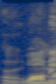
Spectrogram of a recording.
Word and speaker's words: Ramaswamy: Is it Ramaswamy? – Ramaswamy. – Ramaswamy. – Yeah, Ramaswamy. Some good things Who has gone up.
